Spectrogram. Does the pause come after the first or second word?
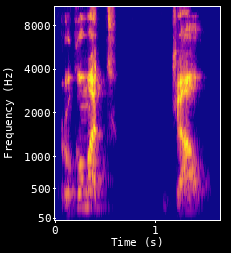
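second word. The pause comes after the second word. The listener should not stay but leave. "इसका मतलब ... वो वहां पे रुके नहीं बल्कि वहां से चला जाए"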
